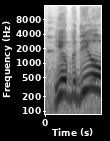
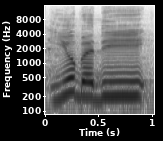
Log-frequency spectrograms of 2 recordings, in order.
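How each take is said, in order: First: A glottal stop comes before the final vowel. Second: It ends on a long vowel without glottal stop. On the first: This is the word's original form. "Kalau wakaf yubdi'u" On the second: This is how it is read when stopping. "bacanya yubdi"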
